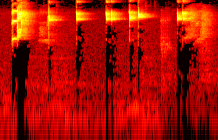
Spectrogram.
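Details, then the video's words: Lovebird in breeding mood calling to provoke a rival, giving sharp high chirps that start abruptly and fade out, in an uneven series of about seven notes, with one longer buzzy note at the end. "BURUNG LOVEBIRD MENCARI LAWAN || LB MANAPUN PASTI NYAUT BUNYI"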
